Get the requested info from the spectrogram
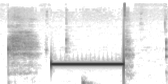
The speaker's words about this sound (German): muss ich auch piepen.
